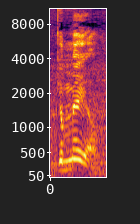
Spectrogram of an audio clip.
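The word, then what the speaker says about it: גימל: good man jemelle see see it pronunciation G as in gold transliteration go G Camille the mill it sort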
